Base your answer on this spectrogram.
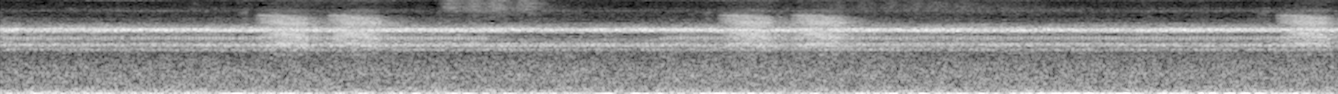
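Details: Tree frog giving paired rasping bursts, two notes in quick succession, repeated about every two seconds over a steady high insect drone and a continuous lower hum of night chorus.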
